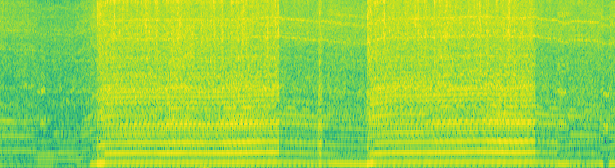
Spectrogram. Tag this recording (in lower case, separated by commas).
car, vehicle, auto racing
